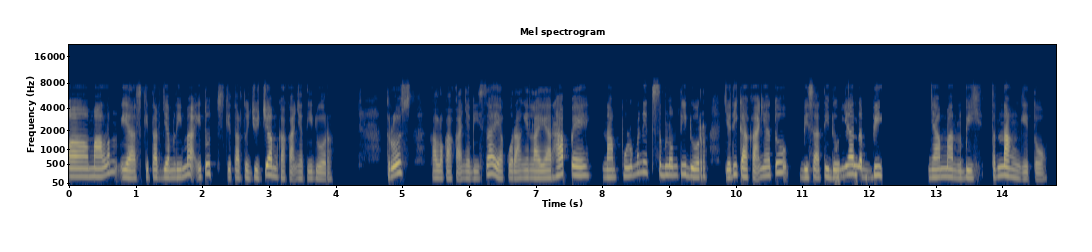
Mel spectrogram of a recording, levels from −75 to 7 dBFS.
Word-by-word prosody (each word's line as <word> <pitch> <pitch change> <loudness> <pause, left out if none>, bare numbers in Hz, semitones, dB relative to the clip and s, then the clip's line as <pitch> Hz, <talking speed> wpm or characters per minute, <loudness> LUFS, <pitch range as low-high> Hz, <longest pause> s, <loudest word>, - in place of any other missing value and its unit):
eee, 190 0 +6
malem 190 +8 +3
ya, 170 -2 +4
sekitar 175 0 -3
jam 170 +1 +1
05:00, 195 +8 +1
itu 240 +8 -1
sekitar 170 -9 -5
7 160 0 -4
jam 220 -4 +5
Kakaknya 155 -2 -4
tidur. 145 -3 -4 0.8
Terus 275 -10 +4 0.3
kalau 160 0 0
Kakaknya 150 -1 -3
bisa, 235 +11 +1
ya 165 - +2
kurangin 160 +1 -2
layar 160 +1 +2
HP, 215 -1 +3 0.2
60 175 +4 -2
menit 270 +2 -5
sebelum 220 -1 -1
tidur, 200 -6 +1 0.3
jadi 170 +7 +1
Kakaknya 195 +1 +2
tuh 275 +1 0 0.2
bisa 170 -1 0
tidurnya 180 +6 +2
lebih 210 +1 +1 0.7
nyaman, 175 -1 0
lebih 160 +1 -1 0.2
tenang, 195 -4 +4
gitu. 140 - -6
175 Hz, 140 wpm, -26 LUFS, 160-210 Hz, 0.8 s, eee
